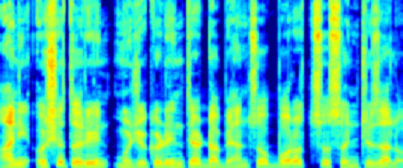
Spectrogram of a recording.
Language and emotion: Goan Konkani, neutral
